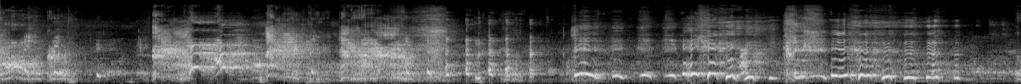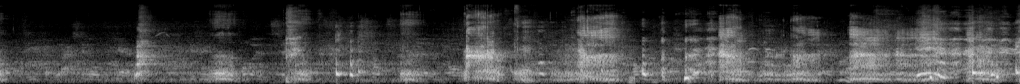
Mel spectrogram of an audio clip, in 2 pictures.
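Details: Yorkshire Terrier Rocky, a pet, squirming while tickled and held against knees, with the household's second Yorkie, Coco, coming to check on the ruckus: bursts of high yips, grumbly barks and wavering whines, louder flurries alternating with quieter spells, a voice faintly behind.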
